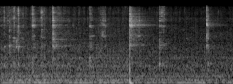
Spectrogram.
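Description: Steel spatula scraping and clinking against a metal kadai as tomato-cashew paste is stirred into frying masala, with light sizzling underneath. One sharp knock of the spatula on the pan comes about two-thirds of the way through.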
